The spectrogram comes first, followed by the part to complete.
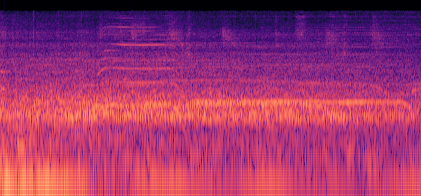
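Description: Loud electronic dance music over an arena sound system, with a deep steady bass and a high held tone, heard from the floor, while the crowd whoops and cheers.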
